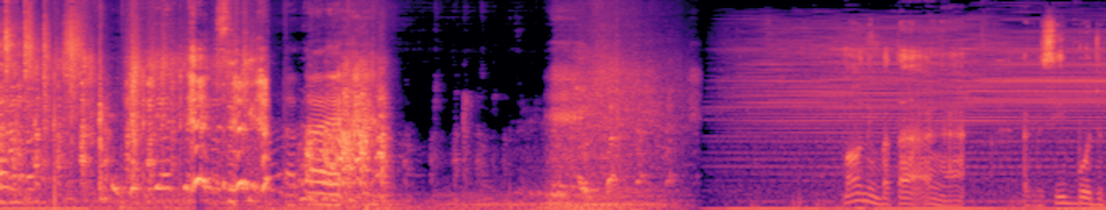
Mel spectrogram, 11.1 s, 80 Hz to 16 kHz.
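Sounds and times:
electric hair clipper buzzing: 7.0s - 11.0s.

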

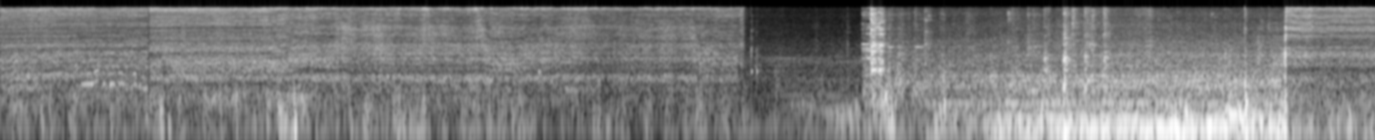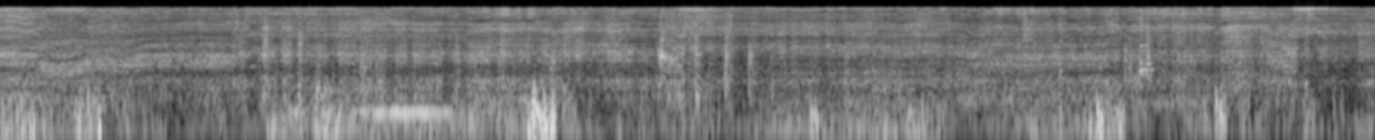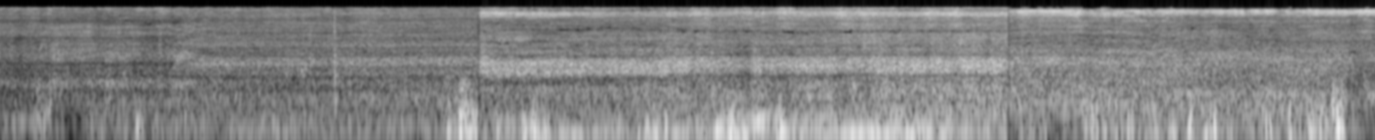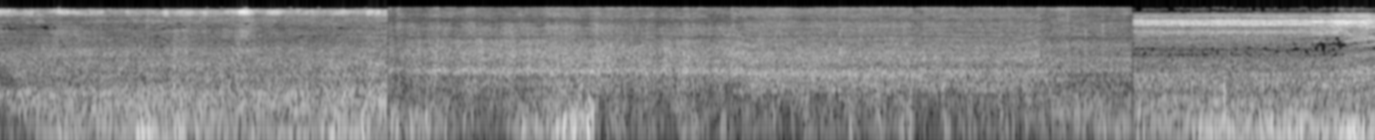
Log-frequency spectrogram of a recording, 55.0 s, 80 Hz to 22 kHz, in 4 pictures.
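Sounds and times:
gas torch flame hissing: 0.0s - 7.6s, 9.9s - 55.0s.

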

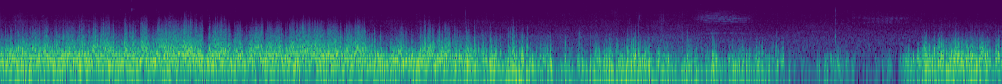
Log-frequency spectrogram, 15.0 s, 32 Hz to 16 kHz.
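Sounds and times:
wind buffeting microphone: 0.0s - 15.0s
lamb bleat: 10.4s - 11.3s, 12.8s - 13.7s.

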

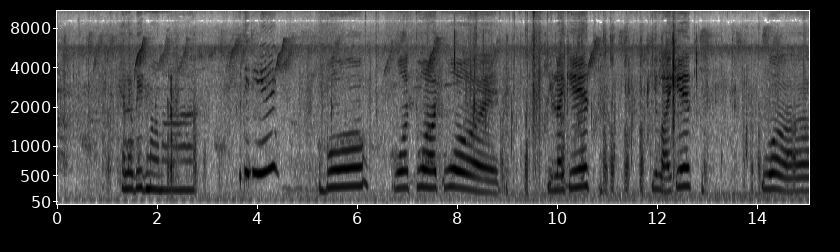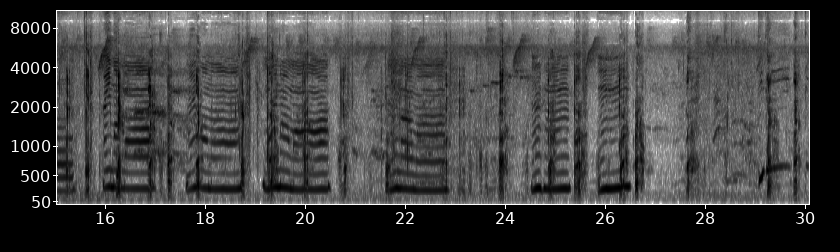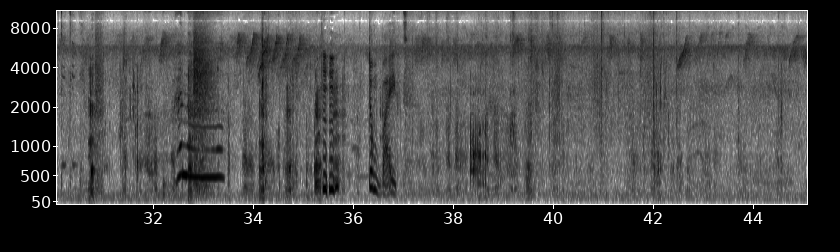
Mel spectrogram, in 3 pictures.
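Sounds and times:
pig grunting: 8.7s - 12.0s, 21.6s - 26.9s, 27.6s - 28.5s, 30.6s - 36.0s, 37.2s - 40.2s.

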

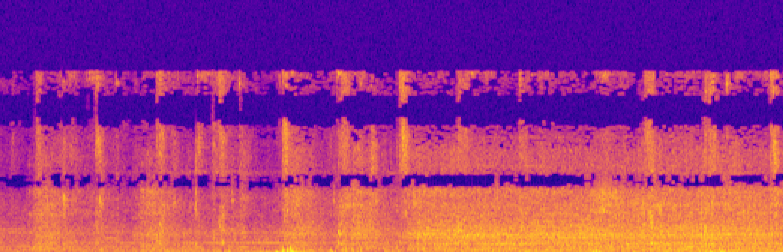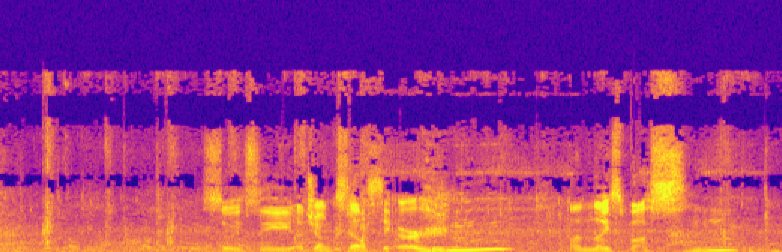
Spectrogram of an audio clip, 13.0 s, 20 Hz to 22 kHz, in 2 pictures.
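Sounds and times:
vehicle rumbling: 0.0s - 13.0s.

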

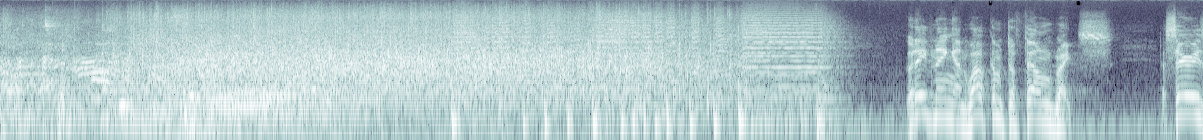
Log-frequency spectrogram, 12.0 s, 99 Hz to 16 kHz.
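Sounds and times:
audience applause: 0.0s - 7.7s
theme music: 1.8s - 8.6s.

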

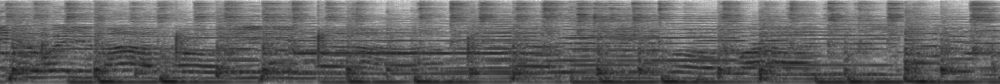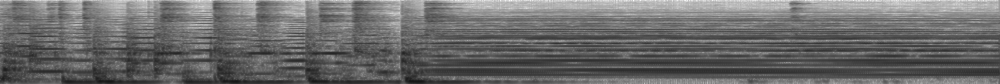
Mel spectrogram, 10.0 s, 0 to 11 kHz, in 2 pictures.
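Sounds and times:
harmonium chord: 0.0s - 10.0s.

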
